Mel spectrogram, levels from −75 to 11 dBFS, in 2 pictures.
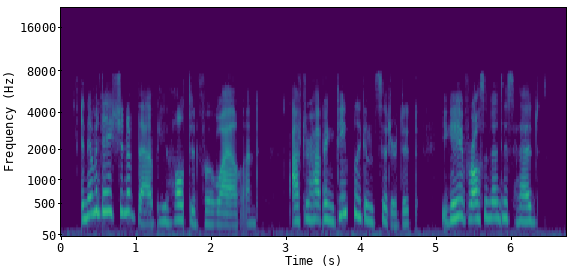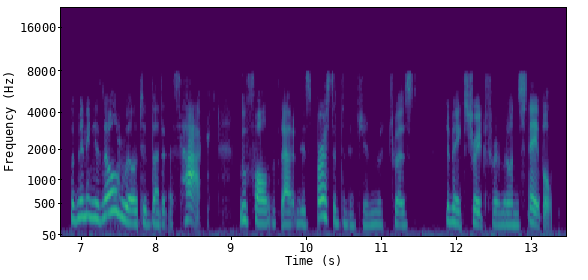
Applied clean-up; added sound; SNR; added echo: neural diffusion model UNIVERSE++.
